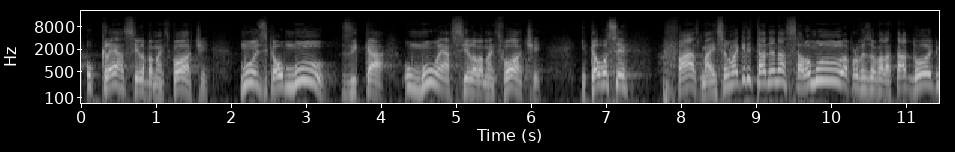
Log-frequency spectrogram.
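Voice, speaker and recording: High, smooth-voiced Brazilian teacher. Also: male voice. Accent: Brazilian Portuguese. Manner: chatty, stretches example words slowly. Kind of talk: recorded classroom lesson.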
